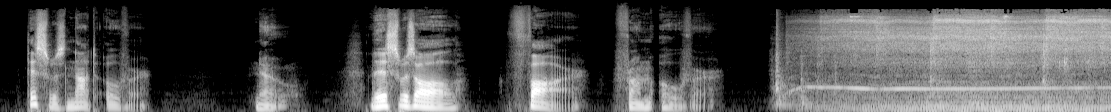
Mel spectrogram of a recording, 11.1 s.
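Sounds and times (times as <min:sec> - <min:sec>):
speech: 0:00.3 - 0:01.6, 0:02.6 - 0:03.0, 0:03.6 - 0:07.2
pistons of a motor chair pumping: 0:08.0 - 0:11.1
steam-powered motor chair hissing: 0:08.0 - 0:11.1.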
